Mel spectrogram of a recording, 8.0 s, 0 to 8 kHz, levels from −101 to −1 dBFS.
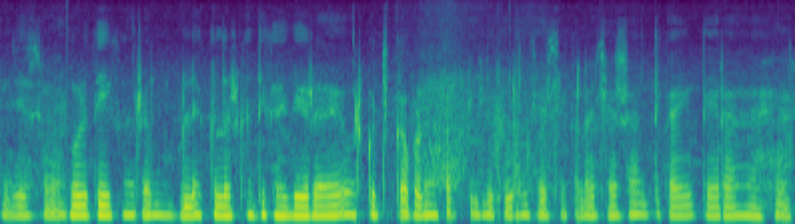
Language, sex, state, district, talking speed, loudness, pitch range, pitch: Hindi, male, Bihar, Madhepura, 175 wpm, -18 LUFS, 120-135 Hz, 130 Hz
